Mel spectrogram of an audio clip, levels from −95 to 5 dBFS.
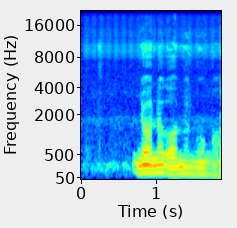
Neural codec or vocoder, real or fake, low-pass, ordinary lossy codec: none; real; none; none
